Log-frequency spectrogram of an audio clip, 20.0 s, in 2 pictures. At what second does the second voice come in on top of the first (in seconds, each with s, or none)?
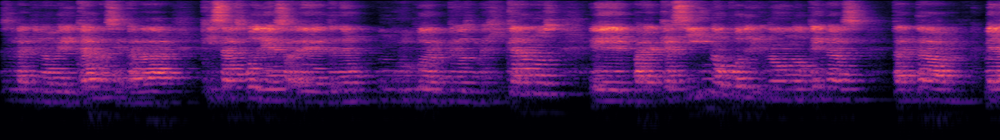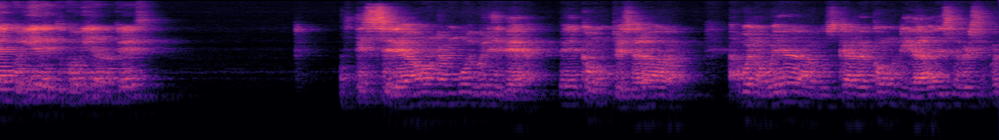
none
